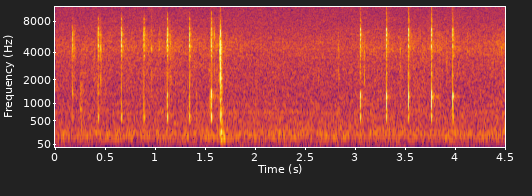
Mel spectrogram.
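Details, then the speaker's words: Vintage dental exam of an adult patient, percussion of individual teeth: two series of quick, light taps, some duller than the sharp click of normal teeth with normal roots, an altered percussion note prompting further checks. "A further check of the teeth is percussion of these individual teeth. Normal teeth with normal roots usually give a sharp click. Notice the difference in sound in this tooth"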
